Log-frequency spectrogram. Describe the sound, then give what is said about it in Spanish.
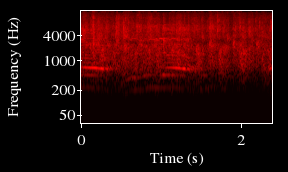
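A church audience applauds during a service, a faint, even patter of many hands throughout, with a voice speaking over it. “Dale un aplauso y bendice al Señor.”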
